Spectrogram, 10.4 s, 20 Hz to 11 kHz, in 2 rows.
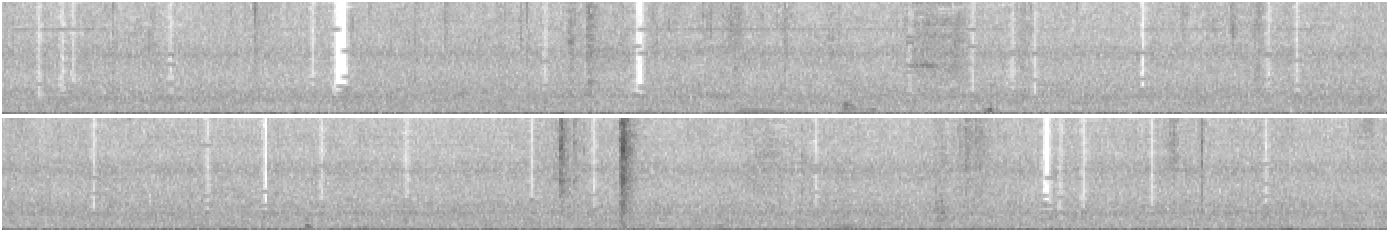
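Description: Steady low rumble inside the cabin of a Boeing 787-9 airliner, with faint murmur of other passengers' voices.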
